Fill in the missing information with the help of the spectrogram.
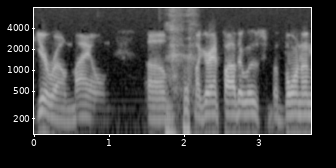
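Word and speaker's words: Maione: her musical talent well the name it's pronounced my own pretty simple um my my grandpa and my hip my grandfather like year-round my own my grandfather was born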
